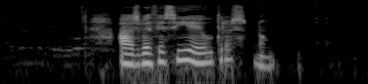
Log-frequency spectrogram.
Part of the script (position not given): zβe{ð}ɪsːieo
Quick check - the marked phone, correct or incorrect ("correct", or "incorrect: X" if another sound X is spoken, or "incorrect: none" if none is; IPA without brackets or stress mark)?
incorrect: θ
